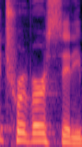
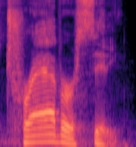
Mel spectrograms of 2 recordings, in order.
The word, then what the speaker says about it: Traverse City: City I know Traverse I say Traverse City because that makes sense right like Traverse that's how it's spelled but every time I say it everybody's like wow you sound like an idiot it's Traverse City Traverse City and like I promise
